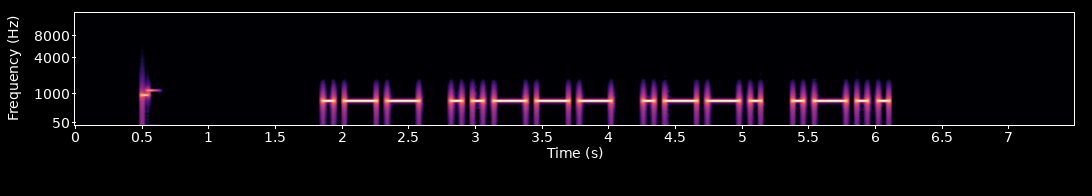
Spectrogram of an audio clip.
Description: Morse code, heard as a keyed tone, about 15 wpm, 700 Hz. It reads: W2PL
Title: Call Signs Repeated 3x - 15wpm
